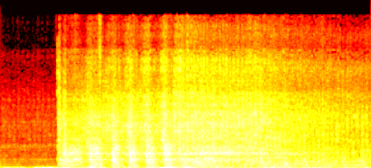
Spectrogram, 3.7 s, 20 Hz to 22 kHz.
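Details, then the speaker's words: 1989 Jeep Wrangler YJ after cleaning and a new injector: cranks briefly, catches and fires into a lumpy, uneven run held on the throttle; starts and runs a while now, whereas before it only ran on starter fluid. "it starts it runs for a little bit it's a lot more than what it did before"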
